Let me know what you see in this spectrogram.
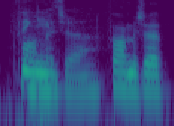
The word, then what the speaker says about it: Farmiga: How do I say her name? Tessa Farmiga. – Farmiga.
